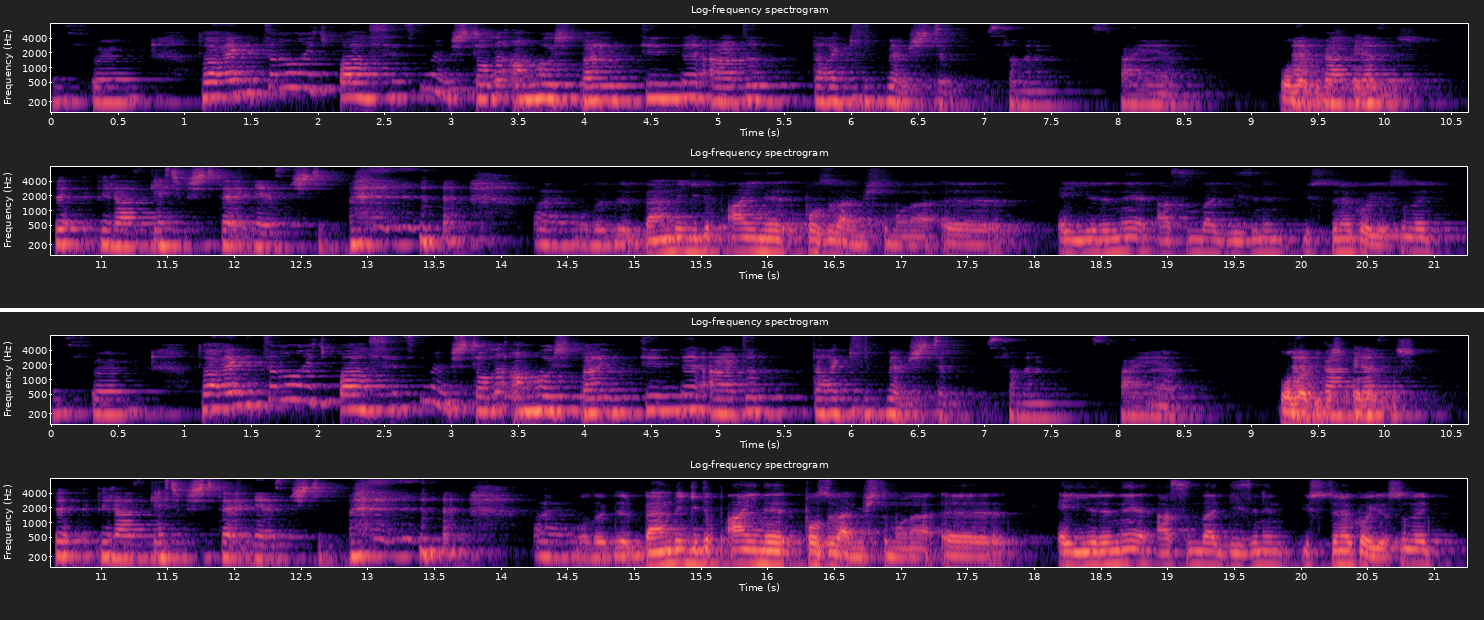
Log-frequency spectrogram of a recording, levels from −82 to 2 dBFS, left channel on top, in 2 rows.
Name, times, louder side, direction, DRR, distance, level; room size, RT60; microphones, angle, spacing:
voice 1, 0.0-5.3 5.7-6.8 7.0-7.5 8.0-8.4 9.3-10.0 10.7-14.9, equal, 15° right, 3 dB, 1.6 m, -33 dB
voice 2, 9.2-10.2 14.5-17.9 18.2-21.0, right 4 dB, 75° right, 12 dB, 0.6 m, -30 dB
10.0 x 10.0 x 5.3 m, 0.94 s
head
